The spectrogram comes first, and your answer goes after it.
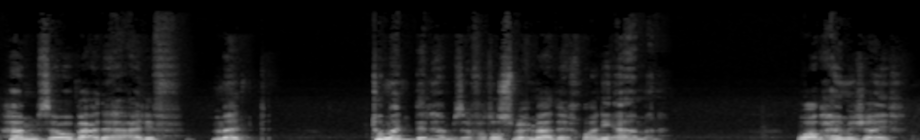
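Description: A man's voice: high-pitched, quick pace, vocal fry, husky. A man teaching a grammar lesson to students, patiently repeating each rule and asking them questions.

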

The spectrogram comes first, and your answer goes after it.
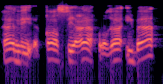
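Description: A man teaching a lesson on word patterns, who speaks slowly and repeats each pattern for his students. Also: high voice. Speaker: teacher of Arabic morphology. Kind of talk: live online lesson. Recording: muffled lo-fi audio.

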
